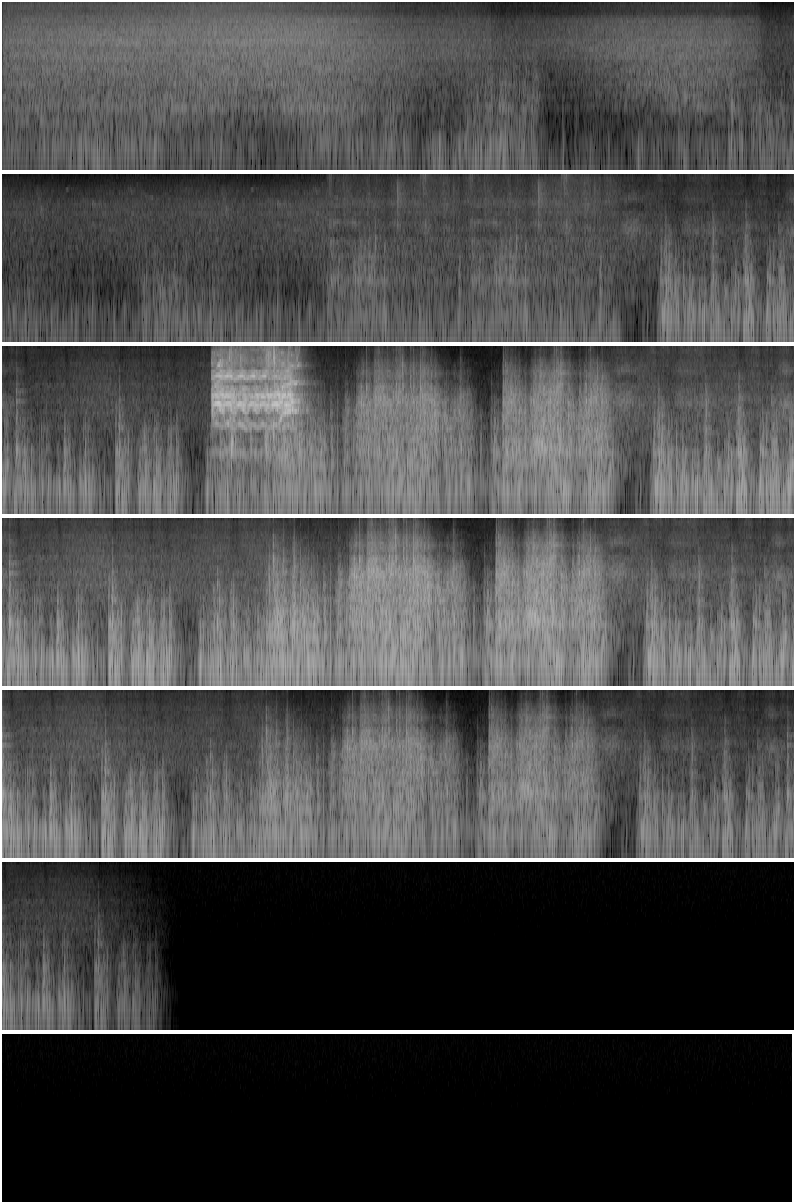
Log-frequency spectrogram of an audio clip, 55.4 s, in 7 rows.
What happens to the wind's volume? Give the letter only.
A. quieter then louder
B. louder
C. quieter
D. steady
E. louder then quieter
E.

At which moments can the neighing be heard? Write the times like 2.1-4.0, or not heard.
17.9-18.9.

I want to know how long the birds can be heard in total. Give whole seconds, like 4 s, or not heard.
not heard.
